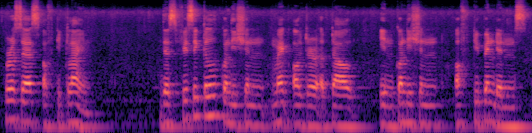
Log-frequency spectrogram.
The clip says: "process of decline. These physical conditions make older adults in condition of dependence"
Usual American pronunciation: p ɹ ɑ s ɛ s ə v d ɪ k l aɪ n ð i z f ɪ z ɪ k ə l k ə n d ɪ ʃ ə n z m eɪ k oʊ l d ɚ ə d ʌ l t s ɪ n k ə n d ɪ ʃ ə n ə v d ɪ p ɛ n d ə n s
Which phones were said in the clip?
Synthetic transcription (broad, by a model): p ɹ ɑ s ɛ s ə f d ɪ k l aɪ n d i s f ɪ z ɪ k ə l k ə n d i ʃ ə n m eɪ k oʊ l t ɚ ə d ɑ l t ɪ n k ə n d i ʃ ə n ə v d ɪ p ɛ n d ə n s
